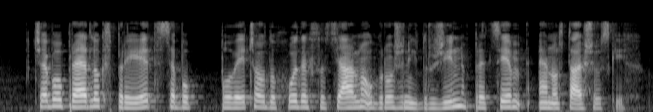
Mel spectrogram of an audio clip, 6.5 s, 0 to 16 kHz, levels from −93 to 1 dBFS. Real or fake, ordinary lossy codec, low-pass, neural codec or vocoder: fake; none; 7.2 kHz; codec, 16 kHz, 16 kbps, FreqCodec, larger model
